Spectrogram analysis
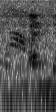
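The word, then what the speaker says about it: IJ: And there's also a cafeteria in there, behind the windows there, where you have a nice view over with A. And because we pronounce it A, and we spell it I-J.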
